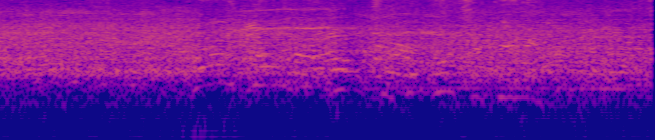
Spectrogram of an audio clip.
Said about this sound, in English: The crowd is going crazy. Everybody yelling stuff.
